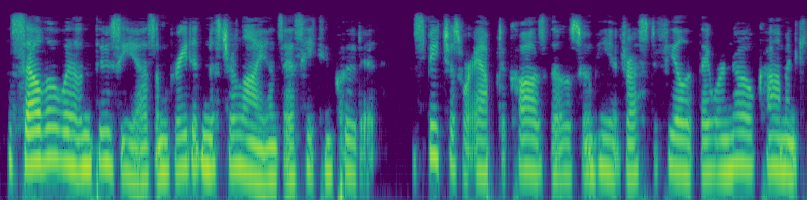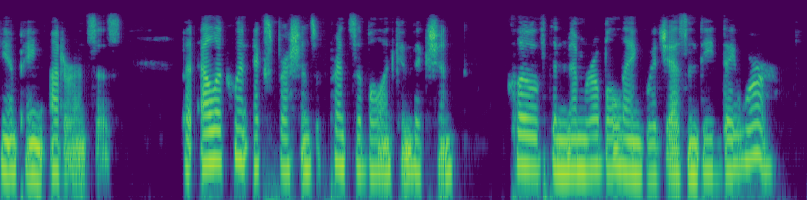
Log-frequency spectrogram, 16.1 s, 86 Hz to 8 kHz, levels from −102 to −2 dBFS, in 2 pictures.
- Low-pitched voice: No, medium, 175 Hz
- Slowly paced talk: No, average, 165 wpm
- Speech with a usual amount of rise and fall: No, narrow, 2.3 semitones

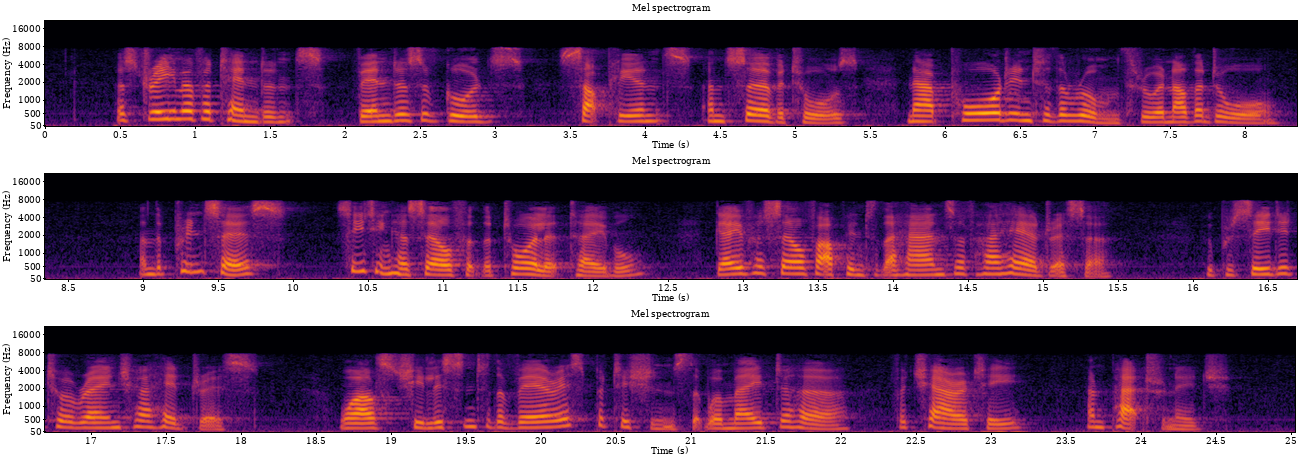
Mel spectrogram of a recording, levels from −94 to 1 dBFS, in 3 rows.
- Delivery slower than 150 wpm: Yes, average, 140 wpm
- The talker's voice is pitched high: Yes, high, 205 Hz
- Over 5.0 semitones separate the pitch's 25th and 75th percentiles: No, average, 3.6 semitones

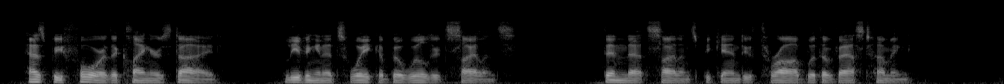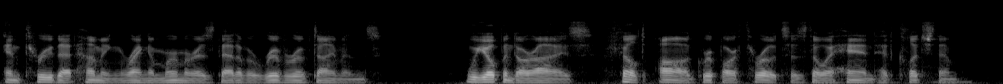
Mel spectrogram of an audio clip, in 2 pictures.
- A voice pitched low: Yes, very low, 90 Hz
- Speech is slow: No, average, 155 wpm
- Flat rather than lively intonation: Yes, narrow, 2.3 semitones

